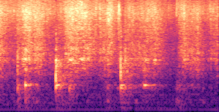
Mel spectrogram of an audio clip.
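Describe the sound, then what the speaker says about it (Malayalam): Spices for poha chivda being stirred in a hot pan, a few quick scraping strokes with a soft sizzle underneath, close and clear, with no voices. "നന്നായിട്ടെല്ലാം കൂടെ ഒന്ന് മിക്സ് ചെയ്ത് കൊടുക്കാം"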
